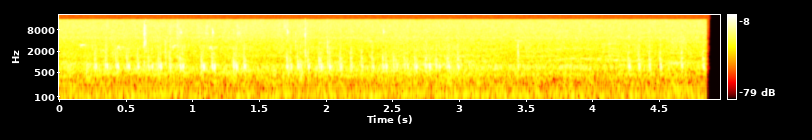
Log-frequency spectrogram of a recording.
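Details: Wild African grey parrot recorded close up, giving a rapid run of short, clucking, clicking notes at middle pitch in uneven bursts, with a steady low rumble of background noise throughout.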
